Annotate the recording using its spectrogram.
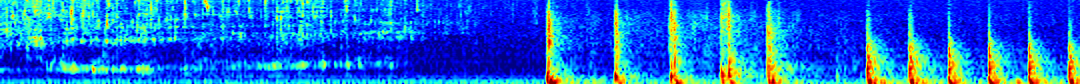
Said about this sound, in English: I'll pour a glass and bring it to him myself.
